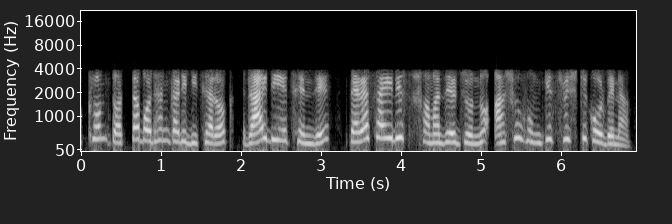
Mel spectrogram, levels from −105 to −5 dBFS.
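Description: G.723.1 codec damage runs throughout the speech: the sound is confined to roughly 150 Hz to 3.6 kHz, and its coarse 30 ms frames and slowly updated voice model, consistent with a rate near 6.3 kbit/s, leave it muffled and hoarse with smeared consonants.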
